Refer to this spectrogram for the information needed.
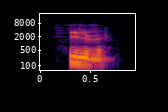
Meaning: forest; woods
- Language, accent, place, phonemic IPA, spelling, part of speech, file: French, France, Lyon, /silv/, sylve, noun, LL-Q150 (fra)-sylve.wav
